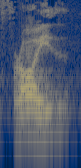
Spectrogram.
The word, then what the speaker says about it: Freud: en el área de psicología sigmon Freud se pronuncia Freud sigmon Freud crea todo una análisis psicológico y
